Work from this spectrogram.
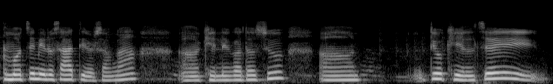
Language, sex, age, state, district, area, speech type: Nepali, female, 18-30, West Bengal, Kalimpong, rural, spontaneous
